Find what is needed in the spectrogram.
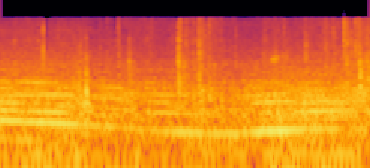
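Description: Competition car's engine heard from inside the cabin, its revs dropping about half a second in as the driver lifts off, then running steadily at lower revs and starting to pick up again near the end.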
